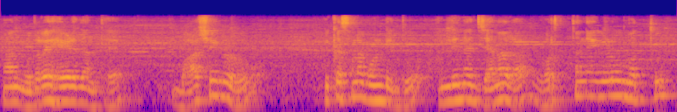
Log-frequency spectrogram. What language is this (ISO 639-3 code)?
kan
